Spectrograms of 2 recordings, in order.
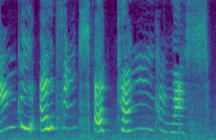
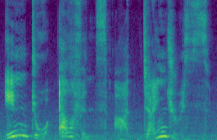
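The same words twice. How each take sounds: First: Very high squeaky chick voice; tiny chick squawking a warning. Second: Whispery chick. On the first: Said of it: "let me do that voice again". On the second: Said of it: "squawked the smallest chicken". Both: Acted.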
